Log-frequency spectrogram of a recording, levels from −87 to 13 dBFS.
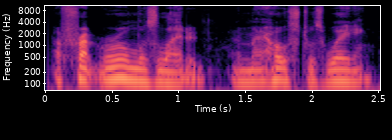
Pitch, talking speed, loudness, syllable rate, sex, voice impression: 115 Hz, 215 wpm, -20 LUFS, 5.0 syllables/s, male, masculine, middle-aged, relaxed, powerful, hard, slightly muffled, raspy, calm, mature, friendly, slightly reassuring, wild, kind, modest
